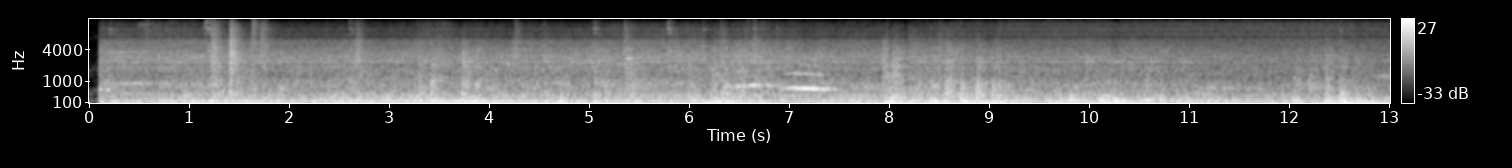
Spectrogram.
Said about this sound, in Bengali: ফাইনালি আমি এখন ট্রেনে চেপে পড়লাম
